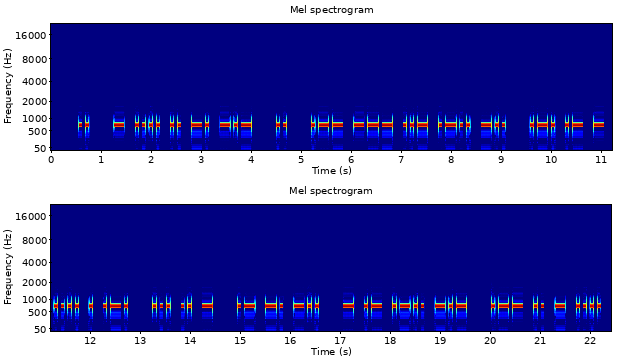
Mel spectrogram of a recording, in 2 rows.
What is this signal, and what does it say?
Morse code, heard as a keyed tone, about 17 wpm, 700 Hz. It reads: I THINK I WOULD RATHER SIT AND TALK WITH
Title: Sentences from Top 1000 Words - Review Part 4 - 17wpm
